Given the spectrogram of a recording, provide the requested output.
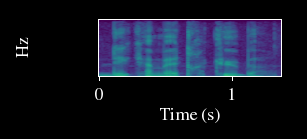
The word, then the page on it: décamètre cube: France (Île-de-France); /de.ka.mɛtʁ kyb/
